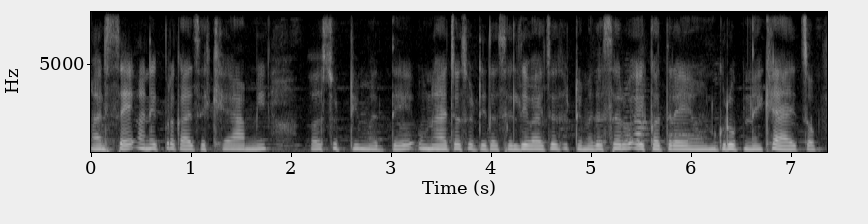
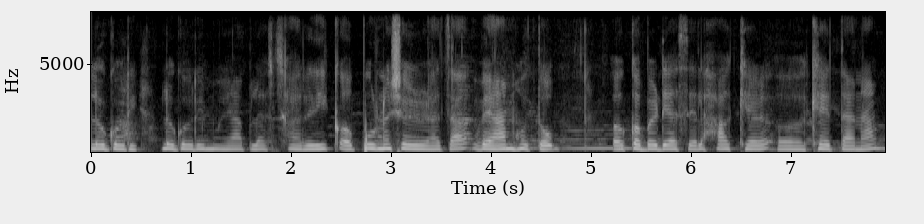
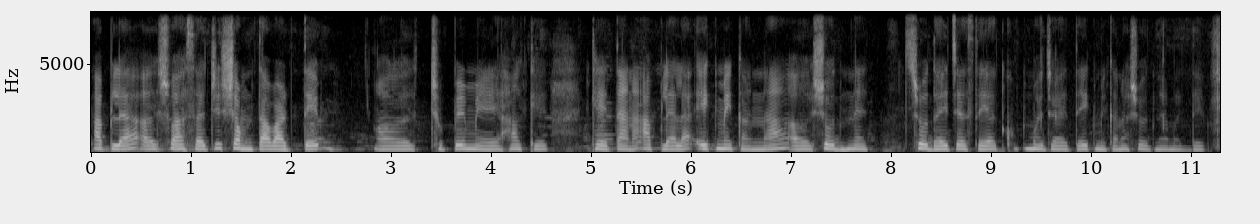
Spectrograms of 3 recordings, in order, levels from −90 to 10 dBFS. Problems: constant background noise, background conversations at intervals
